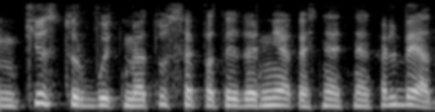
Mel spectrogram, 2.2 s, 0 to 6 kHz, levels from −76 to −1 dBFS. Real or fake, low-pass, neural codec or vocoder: real; 5.4 kHz; none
